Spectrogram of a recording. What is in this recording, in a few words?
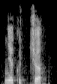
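"некытчӧ", Komi-Zyrian, female; kpv audio dict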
